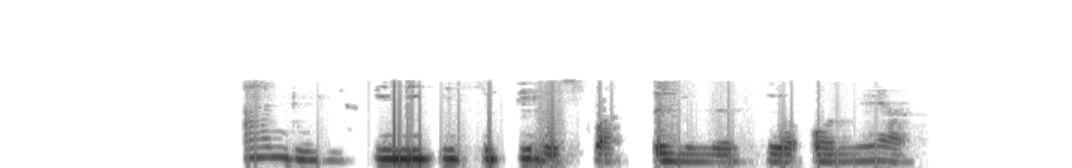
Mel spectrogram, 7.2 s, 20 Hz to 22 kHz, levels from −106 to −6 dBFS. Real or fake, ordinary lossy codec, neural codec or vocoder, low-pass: real; AAC, 16 kbps; none; 3.6 kHz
